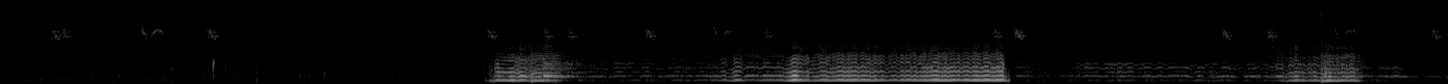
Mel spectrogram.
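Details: Median wasp in flight alongside honeybees, a low droning wing buzz with rich overtones that swells in bursts of about five seconds, then fades between passes, with faint higher chirps in the background.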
